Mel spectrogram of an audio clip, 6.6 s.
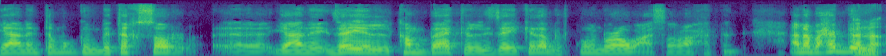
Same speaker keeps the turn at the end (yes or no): yes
